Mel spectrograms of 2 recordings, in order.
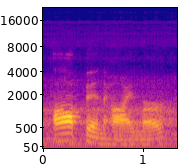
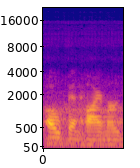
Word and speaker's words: Oppenheimer: Pictures yes I am aware it is actually pronounced Oppenheimer not Oppenheimer but I just think Oppenheimer sounds better or I just think open Heimer just sounds better I don't know what it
